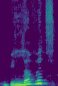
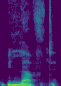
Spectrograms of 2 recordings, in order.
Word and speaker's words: beloved: Right, so for this one, this is a special word because it doesn't end with a d or a t, beloved, right, v there. But for this one, you can say beloved or beloved.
